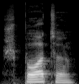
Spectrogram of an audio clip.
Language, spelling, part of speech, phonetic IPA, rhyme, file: German, Sporte, noun, [ˈʃpɔʁtə], -ɔʁtə, De-Sporte.ogg
- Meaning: nominative/accusative/genitive plural of Sport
